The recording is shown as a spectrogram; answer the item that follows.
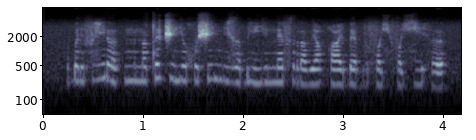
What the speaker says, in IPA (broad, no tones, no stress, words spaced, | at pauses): ɓəɾifɣiɾə | ŋənɒtət͡ʃi jiχʷəʃiŋi ɣəɓiji nɛfrɒ ðiu̯qʷɛi̯ɓɛ bəfɒçfɒ çihə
